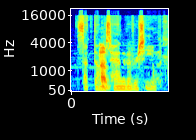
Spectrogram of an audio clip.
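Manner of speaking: whispering to himself. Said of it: "He just whispers it".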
